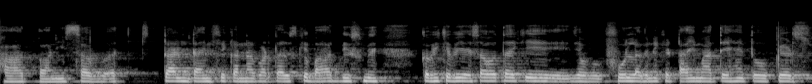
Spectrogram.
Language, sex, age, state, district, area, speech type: Hindi, male, 18-30, Uttar Pradesh, Jaunpur, urban, spontaneous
